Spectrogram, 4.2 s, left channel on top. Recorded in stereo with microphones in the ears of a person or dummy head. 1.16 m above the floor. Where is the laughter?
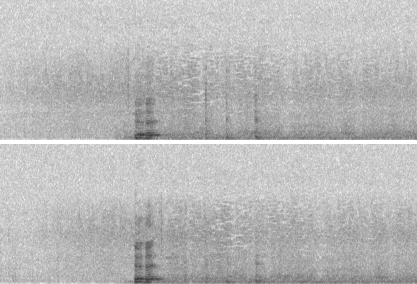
35° right (ahead or behind), 0.8 m; by 2.7 s 65° left (ahead or behind), 1.2 m.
